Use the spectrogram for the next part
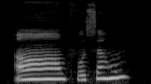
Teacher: We're going to be taking the voice of the noon into the nose. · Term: ikhfa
